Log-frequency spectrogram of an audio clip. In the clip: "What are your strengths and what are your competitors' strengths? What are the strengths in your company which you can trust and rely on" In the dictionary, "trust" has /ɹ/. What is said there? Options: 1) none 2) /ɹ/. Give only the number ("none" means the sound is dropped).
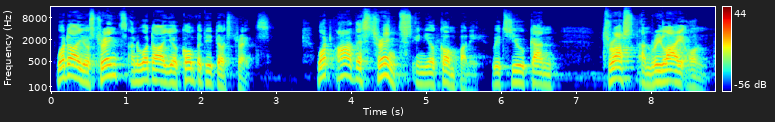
2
